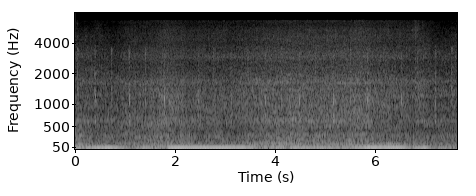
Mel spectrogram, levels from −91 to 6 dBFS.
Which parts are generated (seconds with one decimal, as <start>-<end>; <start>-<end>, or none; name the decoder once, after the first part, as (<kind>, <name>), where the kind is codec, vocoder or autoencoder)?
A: 1.5-2.6 (autoencoder, DAC-VAE)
